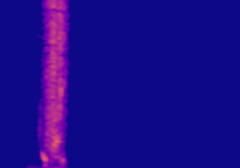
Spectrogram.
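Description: A cartoon logo sound effect played backwards: one short swish with a falling squeak about half a second in, over a low steady hum.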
